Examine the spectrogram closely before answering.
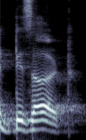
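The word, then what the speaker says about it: desert: बोलते कैसे हैं? डिजर्ट, डिजर्ट। अच्छा, जो पहला वाला है वो है डेजर्ट, डेजर्ट, उसका मतलब होता है रेगिस्तान।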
